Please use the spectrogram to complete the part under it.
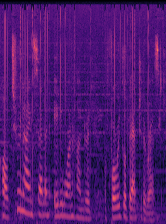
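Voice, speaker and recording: A woman's voice: fairly low pitch, expressive, fairly quick, over music, rough recording. A woman hosting a public television pledge drive, speaking persuasively and earnestly with repeated, building phrases.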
